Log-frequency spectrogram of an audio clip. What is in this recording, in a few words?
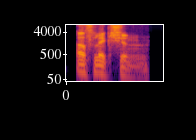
"affliction", British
